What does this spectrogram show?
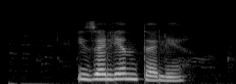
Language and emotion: Russian, neutral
